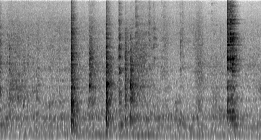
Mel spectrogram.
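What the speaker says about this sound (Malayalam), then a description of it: "ഇത്രയും ഇട്ടതിന് ശേഷം നല്ലവണ്ണം ഇളക്കി കൊടുക്കണം." Carrot, tomato and other vegetables being stirred in a pressure cooker for a vegetable biryani. A utensil scrapes and clinks against the metal pot in quick, uneven strokes over a soft sizzle, close and alone.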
